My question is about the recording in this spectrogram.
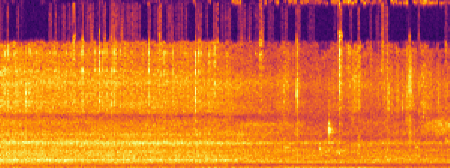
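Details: Spike Flow pump after the DIY noise fix, magnet pushed flush with no gap and Allen screw retightened; quiet, even hum with a faint steady tone and light water gurgle, no rubbing or rattle; running normally.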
